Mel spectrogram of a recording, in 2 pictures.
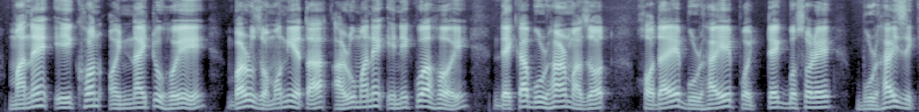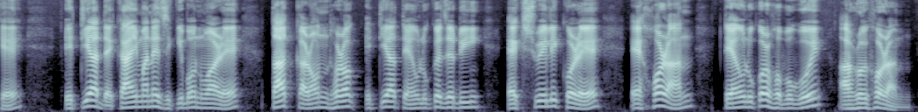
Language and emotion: Assamese, neutral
